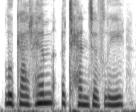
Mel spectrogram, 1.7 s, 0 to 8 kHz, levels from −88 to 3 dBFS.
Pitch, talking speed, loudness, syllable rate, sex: 215 Hz, 140 wpm, -16 LUFS, 5.8 syllables/s, female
